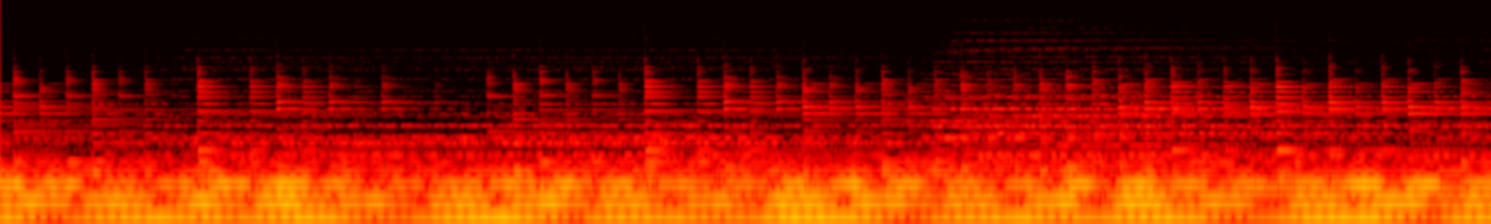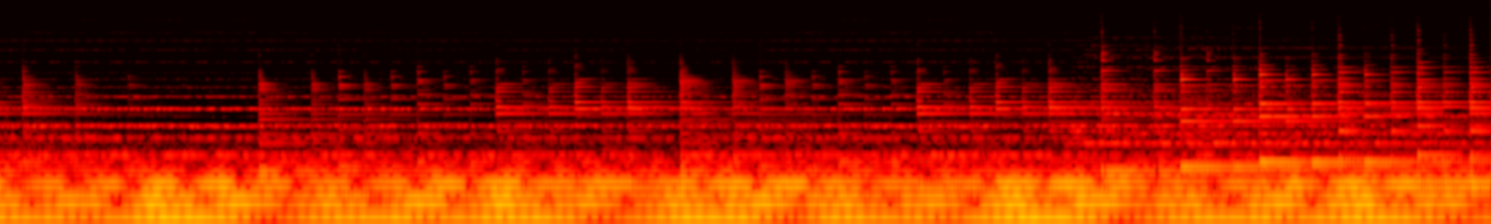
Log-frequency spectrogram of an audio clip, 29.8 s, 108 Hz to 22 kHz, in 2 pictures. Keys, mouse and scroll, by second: 0.1 click, 1.0 ctrl+alt+shift+click, 1.4-2.2 ctrl+alt+drag, 2.3 click, 2.6 click, 3.2 click, 4.0 Tab, 5.5-6.7 drag, 7.8-9.1 drag, 9.1 s, 11.3 click, 13.0 Tab, 14.6 click, 15.8 ctrl+alt+click, 16.9 ctrl+s, 17.4-22.4 drag, 22.5-26.0 alt+shift+drag, 26.0 Tab, 27.6 1, 29.0 ctrl+alt+click.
